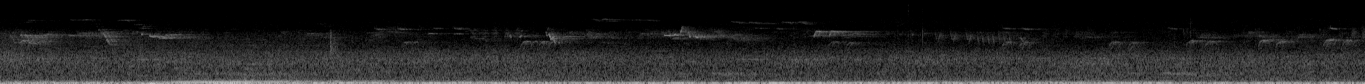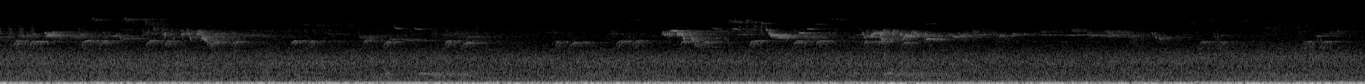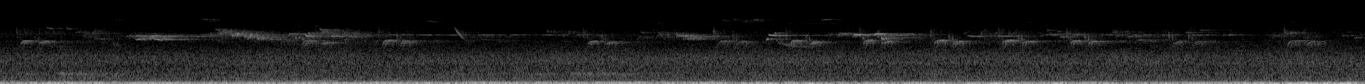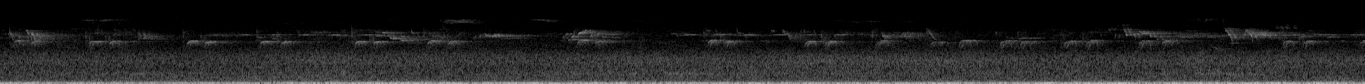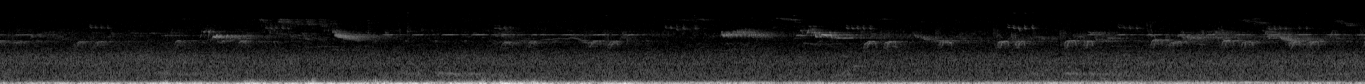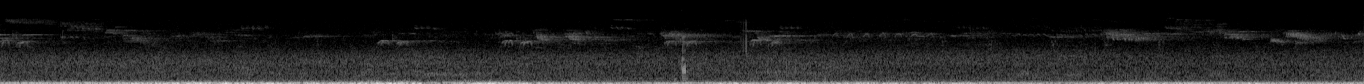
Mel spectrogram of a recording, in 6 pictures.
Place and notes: unna, breitenbach areal, spring morning
a warm spring morning - vivid birds in the trees and bushes of the small private gardens near the factory halls, steps on the stony passway
soundmap nrw - social ambiences and topographic field recordings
